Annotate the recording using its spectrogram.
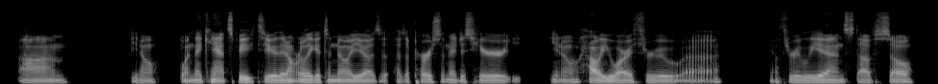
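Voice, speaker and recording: A man's fairly low, monotone, flat voice with a Canadian accent, dry and close with no echo against a quiet background. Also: moderate pace. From Canada, Peterborough, Ontario. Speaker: ice hockey goalie and podcast host. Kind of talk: interview, telling own life story. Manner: casual, with many fillers.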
